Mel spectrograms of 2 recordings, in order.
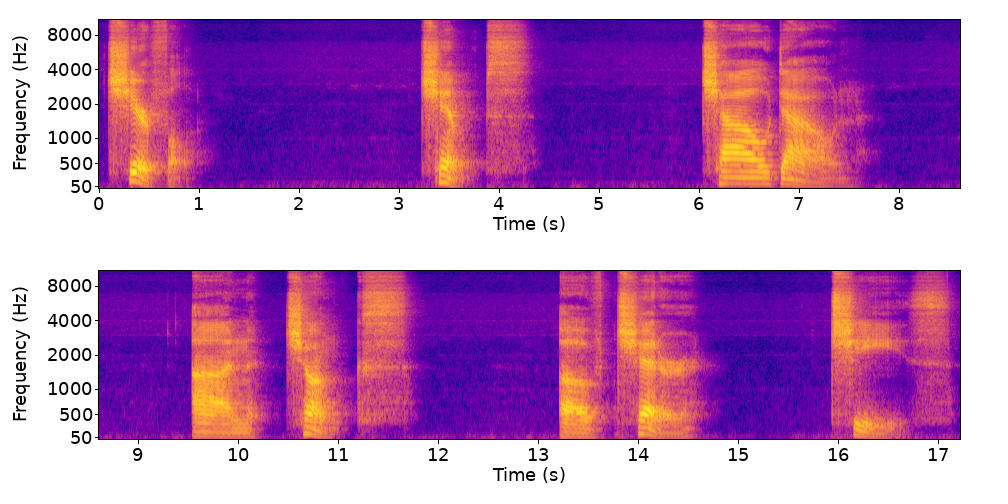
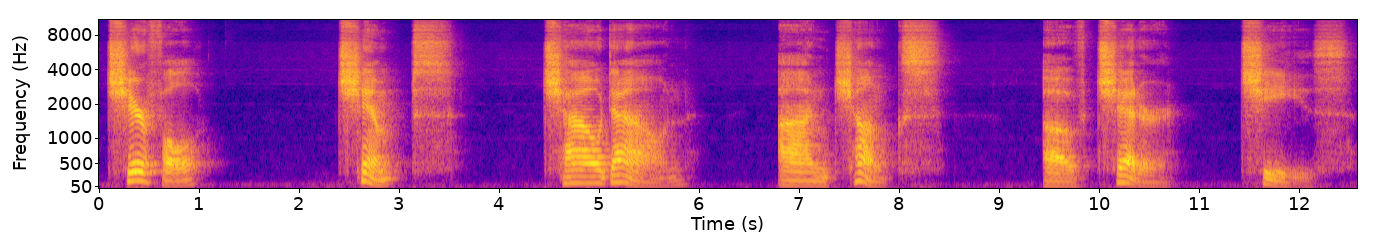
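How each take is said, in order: First: It is spoken slowly with pauses between words. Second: It is spoken at a moderate, slightly quicker pace.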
